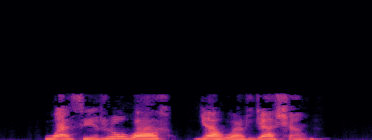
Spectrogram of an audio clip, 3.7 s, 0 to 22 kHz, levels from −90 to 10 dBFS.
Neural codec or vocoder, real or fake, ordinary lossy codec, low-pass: codec, 16 kHz, 1 kbps, FreqCodec, larger model; fake; MP3, 32 kbps; 7.2 kHz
